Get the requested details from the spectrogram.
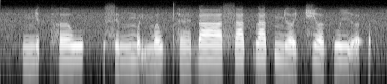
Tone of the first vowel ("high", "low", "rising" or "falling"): low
